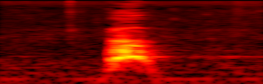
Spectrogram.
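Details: One brief, clipped bark from Kohaku the Golden Retriever at dusk, responding to a fox calling faintly far off; the bark is mid-pitched and abrupt, then quiet apart from a low hum.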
